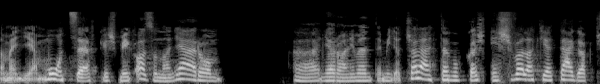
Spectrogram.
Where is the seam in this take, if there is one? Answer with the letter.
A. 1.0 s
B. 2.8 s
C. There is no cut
A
